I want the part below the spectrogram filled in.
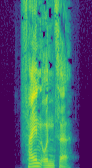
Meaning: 1. troy ounce 2. fine ounce (of gold)
- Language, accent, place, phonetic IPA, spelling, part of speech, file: German, Germany, Berlin, [ˈfaɪ̯nˌʔʊnt͡sə], Feinunze, noun, De-Feinunze.ogg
